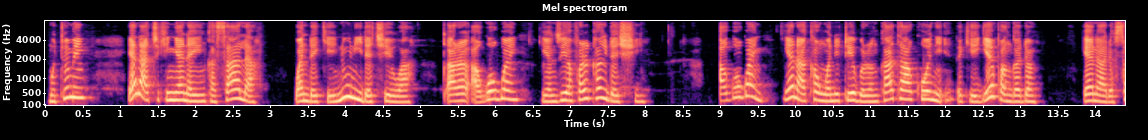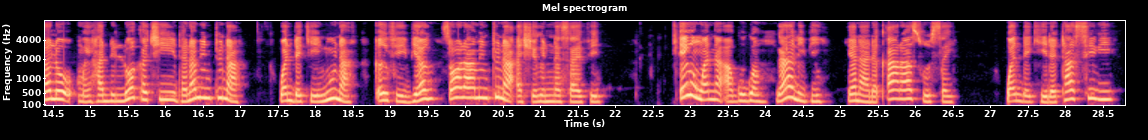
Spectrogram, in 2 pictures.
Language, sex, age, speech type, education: Hausa, female, 15-29, spontaneous, tertiary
